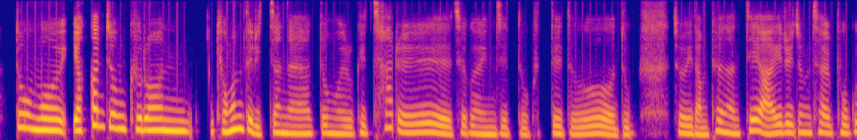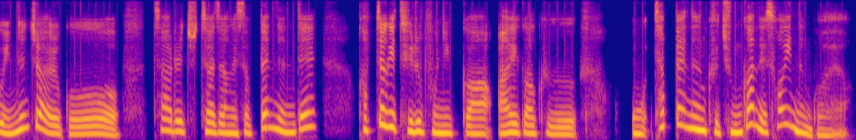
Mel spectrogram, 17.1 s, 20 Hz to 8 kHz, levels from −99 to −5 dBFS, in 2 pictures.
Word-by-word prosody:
또 300 Hz, -1 st, +1 dB
뭐 240 Hz, -2 st, +7 dB
약간 235 Hz, +9 st, +4 dB
좀 285 Hz, -4 st, +2 dB
그런 235 Hz, -4 st, +4 dB, 0.2 s
경험들 230 Hz, +1 st, +4 dB
있잖아요. 165 Hz, 0 st, -1 dB
또 175 Hz, 0 st, -4 dB
뭐 165 Hz, -1 st, -1 dB
이렇게 160 Hz, +3 st, -3 dB
차를 190 Hz, -, -1 dB
제가 165 Hz, -1 st, -4 dB
인제 150 Hz, 0 st, -3 dB
또 140 Hz, -, -8 dB
그때도 155 Hz, -1 st, -3 dB
또 145 Hz, -, -6 dB, 0.4 s
저희 170 Hz, -4 st, -1 dB
남편한테 170 Hz, +7 st, -1 dB
아이를 180 Hz, 0 st, 0 dB
좀 185 Hz, -1 st, -3 dB
잘 180 Hz, -1 st, -2 dB
보고 180 Hz, +2 st, -2 dB
있는 215 Hz, -, +1 dB
줄 305 Hz, -3 st, 0 dB
알고 160 Hz, -, -1 dB, 0.3 s
차를 220 Hz, -4 st, -2 dB
주차장에서 185 Hz, -4 st, -1 dB
뺐는데 275 Hz, +1 st, 0 dB, 0.4 s
갑자기 300 Hz, +7 st, +2 dB
뒤를 210 Hz, -1 st, +2 dB
보니까 175 Hz, -3 st, -1 dB
아이가 180 Hz, +1 st, +1 dB
그 150 Hz, -4 st, -4 dB, 0.6 s
어 165 Hz, -, +1 dB
차 305 Hz, -, -1 dB
빼는 300 Hz, -7 st, +2 dB
그 205 Hz, -, -3 dB
중간에 200 Hz, -, +2 dB
서 335 Hz, -, -2 dB
있는 210 Hz, -, +1 dB
거에요. 130 Hz, +4 st, -7 dB
185 Hz, 295 characters per minute, -22 LUFS, 165-235 Hz, 0.6 s, 뭐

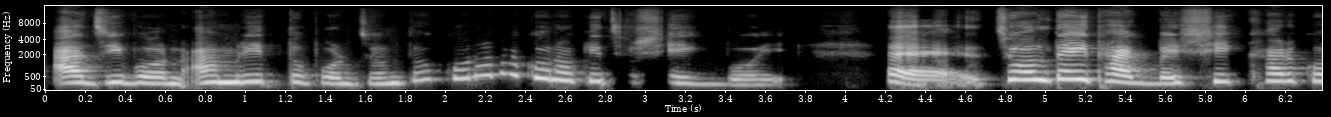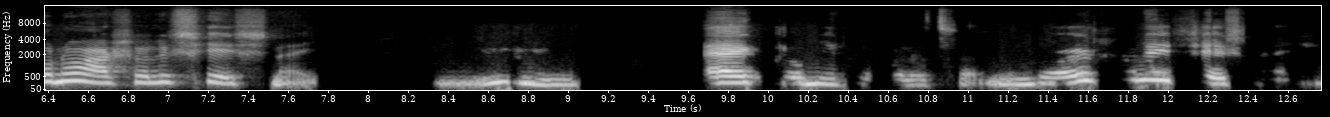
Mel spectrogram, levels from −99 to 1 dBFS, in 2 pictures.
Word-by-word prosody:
আজীবন 255 Hz, -2 st, 0 dB, 0.2 s
আমৃত্যু 280 Hz, +1 st, +2 dB
পর্যন্ত 225 Hz, +1 st, -4 dB, 0.2 s
কোন 425 Hz, -, -3 dB
না 310 Hz, -, -3 dB
কোন 415 Hz, -4 st, +4 dB, 0.2 s
কিছু 315 Hz, -3 st, -6 dB, 0.2 s
শিখবই। 210 Hz, -6 st, -9 dB, 0.6 s
হ্যাঁ 195 Hz, -8 st, +5 dB, 0.3 s
চলতেই 380 Hz, +1 st, +6 dB
থাকবে 250 Hz, -5 st, +4 dB, 0.2 s
শিক্ষার 310 Hz, +1 st, -1 dB
কোনো 305 Hz, +1 st, +3 dB, 0.2 s
আসলে 260 Hz, +1 st, -5 dB, 0.2 s
শেষ 245 Hz, -5 st, -4 dB, 0.2 s
নাই। -, -, -13 dB, 0.7 s
হুম, 235 Hz, 0 st, -3 dB, 1.0 s
একদমই 230 Hz, -4 st, -2 dB
ঠিক -, -, -31 dB
বলেছেন। 185 Hz, +7 st, -15 dB, 0.3 s
বয়স 265 Hz, +9 st, +1 dB
হলেই 360 Hz, -1 st, +2 dB
শেষ 455 Hz, -3 st, -1 dB, 0.2 s
নাই। 375 Hz, -1 st, -31 dB
260 Hz, 115 wpm, -20 LUFS, 230-310 Hz, 1.0 s, চলতেই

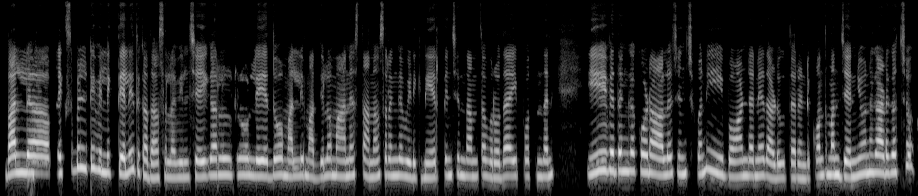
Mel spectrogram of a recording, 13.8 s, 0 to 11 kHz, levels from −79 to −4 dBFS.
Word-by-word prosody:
వాళ్ళ 280 Hz, +2 st, +5 dB, 0.4 s
ఫ్లెక్సిబిలిటీ 335 Hz, +6 st, 0 dB
వీళ్ళకి 280 Hz, -3 st, 0 dB
తెలీదు 295 Hz, +4 st, +2 dB
కదా! 220 Hz, -3 st, 0 dB
అసలు 220 Hz, 0 st, -4 dB
వీళ్ళు 220 Hz, 0 st, -3 dB
చేయగలరో 250 Hz, +2 st, 0 dB, 0.2 s
లేదో 235 Hz, +1 st, +3 dB, 0.2 s
మళ్ళీ 240 Hz, +2 st, -2 dB
మధ్యలో 225 Hz, +3 st, -3 dB
మానేస్తే 240 Hz, +2 st, -3 dB
అనవసరంగా 245 Hz, +1 st, -2 dB
వీడికి 215 Hz, -1 st, -2 dB
నేర్పించిందంతా 235 Hz, +2 st, -3 dB
వృధా 220 Hz, +2 st, 0 dB
అయిపోతుందని 235 Hz, 0 st, -4 dB, 0.6 s
ఈ -, -, +3 dB, 0.2 s
విధంగా 305 Hz, 0 st, +3 dB
కూడా 280 Hz, -1 st, +4 dB
ఆలోచించుకొని 265 Hz, +3 st, -2 dB, 0.2 s
ఈ -, -, +1 dB
బాండ్ 230 Hz, +1 st, -1 dB
అనేది 240 Hz, 0 st, -1 dB
అడుగుతారండి. 210 Hz, 0 st, -3 dB
కొంతమంది 255 Hz, +1 st, +2 dB
జెన్యూన్‌గా 265 Hz, +6 st, +2 dB
అడగొచ్చు. 275 Hz, -6 st, 0 dB
245 Hz, 120 wpm, -22 LUFS, 230-265 Hz, 0.6 s, వాళ్ళ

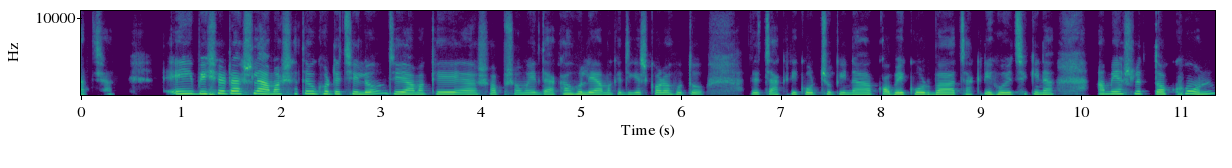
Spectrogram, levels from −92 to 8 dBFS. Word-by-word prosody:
আচ্ছা। -, -, -12 dB, 0.7 s
এই 320 Hz, -, +4 dB
বিষয়টা 335 Hz, +1 st, +4 dB
আসলে 330 Hz, -, +3 dB
আমার 280 Hz, +1 st, +1 dB
সাথেও 315 Hz, +1 st, -1 dB
ঘটেছিল। 280 Hz, -3 st, 0 dB, 0.3 s
যে 270 Hz, -, 0 dB, 0.2 s
আমাকে 245 Hz, +1 st, -3 dB, 0.2 s
অ্যা 235 Hz, -, 0 dB, 0.2 s
সবসময় 235 Hz, 0 st, -5 dB
দেখা 225 Hz, +4 st, -2 dB
হলে 240 Hz, -2 st, +3 dB
আমাকে 230 Hz, +1 st, -5 dB
জিজ্ঞেস 230 Hz, +1 st, -2 dB
করা 230 Hz, -1 st, +1 dB
হত 225 Hz, +1 st, -5 dB, 0.6 s
যে" -, -, +1 dB
চাকরি 230 Hz, +2 st, -3 dB
করছো 220 Hz, +2 st, 0 dB
কিনা? 225 Hz, -1 st, -1 dB, 0.2 s
কবে 215 Hz, +2 st, +4 dB
করবা? 225 Hz, -1 st, +3 dB, 0.2 s
চাকরি 220 Hz, +3 st, -3 dB
হয়েছে 230 Hz, +2 st, +1 dB
কিনা?" 230 Hz, -2 st, 0 dB, 0.5 s
আমি 280 Hz, +2 st, -1 dB
আসলে 305 Hz, +1 st, -2 dB, 0.2 s
তখন 270 Hz, +1 st, +1 dB
240 Hz, 155 wpm, -23 LUFS, 230-280 Hz, 0.7 s, এই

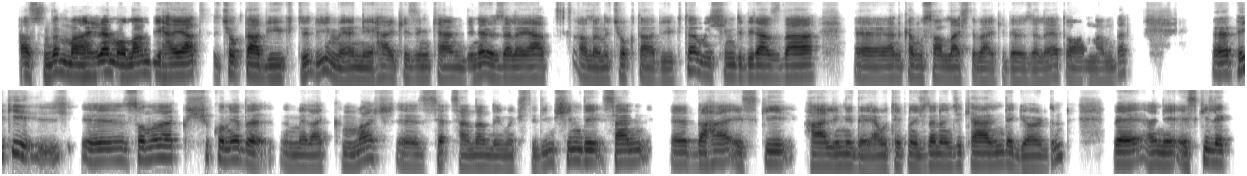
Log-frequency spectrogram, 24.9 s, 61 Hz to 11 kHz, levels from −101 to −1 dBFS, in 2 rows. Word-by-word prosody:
Aslında 125 Hz, +2 st, +2 dB
mahrem 125 Hz, +2 st, +7 dB
olan 125 Hz, +4 st, +6 dB
bir 130 Hz, -2 st, +2 dB
hayat, 125 Hz, +3 st, +7 dB
ııı, -, -, -14 dB
çok 135 Hz, -, -1 dB
daha 115 Hz, -2 st, +7 dB
büyüktü, 110 Hz, +4 st, -4 dB
değil -, -, -2 dB
mi? 100 Hz, -, -1 dB
Hani, 100 Hz, 0 st, -1 dB
herkesin 105 Hz, -1 st, -4 dB
kendine 100 Hz, 0 st, 0 dB
özel 105 Hz, 0 st, +2 dB
hayat 105 Hz, 0 st, +3 dB, 0.3 s
alanı 100 Hz, -1 st, -3 dB
çok -, -, -4 dB
daha 100 Hz, -1 st, -2 dB
büyüktü 95 Hz, -, -5 dB
ama 130 Hz, -8 st, -1 dB
şimdi 115 Hz, -1 st, -5 dB
biraz 110 Hz, -2 st, +3 dB
daha, 115 Hz, +1 st, +5 dB, 0.4 s
eee, -, -, -3 dB, 0.2 s
hani, 105 Hz, 0 st, -3 dB
kamusallaştı 105 Hz, -2 st, -2 dB
belki 95 Hz, 0 st, -5 dB
de -, -, -2 dB
özel 90 Hz, 0 st, -5 dB
hayat 115 Hz, 0 st, -5 dB
o 100 Hz, -2 st, -1 dB
anlamda. 95 Hz, 0 st, -10 dB, 0.9 s
Eee, 135 Hz, +1 st, +3 dB
peki, 180 Hz, +2 st, -1 dB, 0.2 s
ş 330 Hz, -, -14 dB
eee, 145 Hz, +2 st, -1 dB
son 150 Hz, +2 st, 0 dB
olarak 175 Hz, 0 st, -1 dB
şu -, -, -7 dB
konuya 480 Hz, 0 st, +1 dB
da 475 Hz, 0 st, +1 dB
merakım 105 Hz, +1 st, -7 dB
var, 165 Hz, +3 st, -4 dB
eee, 105 Hz, -1 st, -6 dB
se 110 Hz, +3 st, -6 dB
senden 100 Hz, 0 st, -5 dB
duymak 95 Hz, 0 st, -9 dB
istediğim. 115 Hz, +7 st, -11 dB
Şimdi, 145 Hz, -1 st, 0 dB
sen, 135 Hz, +1 st, -1 dB, 0.2 s
eee, 120 Hz, 0 st, -2 dB
daha 130 Hz, +3 st, 0 dB
eski 125 Hz, +3 st, -4 dB
hâlini 110 Hz, 0 st, -1 dB
de, -, -, -2 dB
yani 100 Hz, +2 st, -3 dB
o 100 Hz, -, -6 dB
teknolojiden 105 Hz, +2 st, -3 dB
önceki 115 Hz, +2 st, -3 dB
hâlini 115 Hz, +1 st, +2 dB
de 120 Hz, -, 0 dB
gördün 100 Hz, -, -5 dB, 0.5 s
ve, -, -, +5 dB
hani, 120 Hz, -1 st, -1 dB
eskiyle 130 Hz, +3 st, -2 dB
115 Hz, 160 wpm, -22 LUFS, 105-135 Hz, 0.9 s, mahrem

